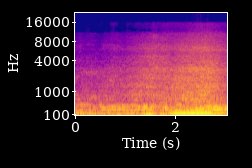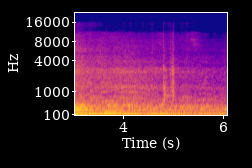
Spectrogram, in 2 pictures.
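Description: A motor vehicle's engine passing close by, its pitch rising as it accelerates, growing louder to a peak about halfway through and then fading away. A sharp click sounds near the end.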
